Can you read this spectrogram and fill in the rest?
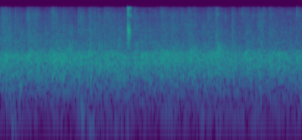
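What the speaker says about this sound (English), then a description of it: "Give him a warm applause." Audience applause welcoming a speaker to the stage at a digital governance event, a dense, steady clapping from a crowd that carries on evenly for a few seconds without voices.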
